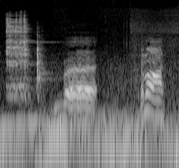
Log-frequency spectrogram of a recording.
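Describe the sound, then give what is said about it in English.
White-faced sheep, a breed prized for pure white wool, bleat twice on a small acreage just south of Ponca City, Oklahoma. Each is a loud, wavering, quavering cry, the second after a short pause, over a steady low hum with a burst of scuffling noise at the start. “John Hoke runs a herd of white-faced sheep, a breed prized for pure white wool”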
